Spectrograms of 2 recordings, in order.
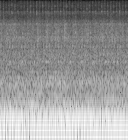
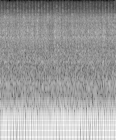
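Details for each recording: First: Frogeye Sprite small four-cylinder after bare-metal rebuild, steady low idle with slightly uneven beat as distributor is loosened and ignition timing adjusted by ear; engine keeps running throughout. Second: Frogeye Sprite four-cylinder warming at idle after ignition timing adjusted a couple of degrees by ear and new coil fitted to cure a misfire; quick even idle pulse, no miss or knock, sounds happy.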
